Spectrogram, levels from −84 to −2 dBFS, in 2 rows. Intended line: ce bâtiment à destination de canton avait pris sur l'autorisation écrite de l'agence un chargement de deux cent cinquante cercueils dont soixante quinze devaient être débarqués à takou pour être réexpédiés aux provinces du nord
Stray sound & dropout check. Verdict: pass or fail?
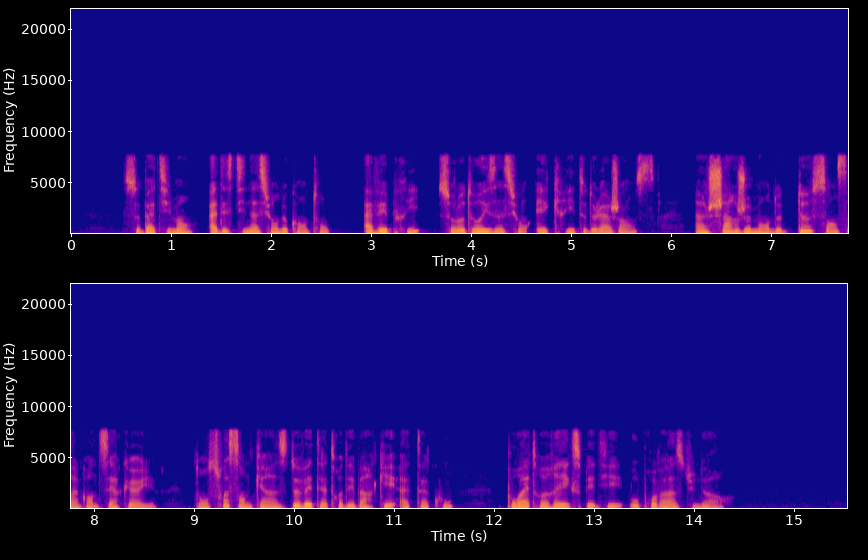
pass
